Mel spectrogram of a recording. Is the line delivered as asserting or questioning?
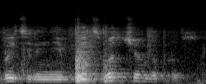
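asserting. It is said like a firm statement of fact. Life holds one single question, to be or not. The speaker calls it right. "А написано"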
